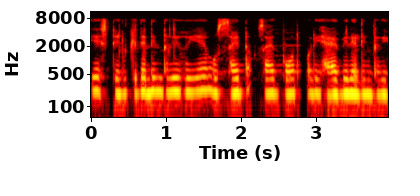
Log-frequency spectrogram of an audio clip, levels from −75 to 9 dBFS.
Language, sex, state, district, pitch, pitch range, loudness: Hindi, female, Delhi, New Delhi, 200 Hz, 195-210 Hz, -19 LUFS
